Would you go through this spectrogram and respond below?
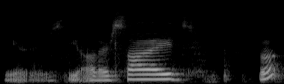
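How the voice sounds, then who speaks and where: A woman's voice: on the high side, steady tone, takes it slowly, creaky, warm tone, dull audio, a little hiss or hum. A woman presenting a children's craft tutorial step by step, informal and encouraging as she talks while working with her hands.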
